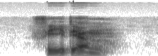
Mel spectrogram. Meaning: plural of Feder
- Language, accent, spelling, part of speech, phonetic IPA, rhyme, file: German, Austria, Federn, noun, [ˈfeːdɐn], -eːdɐn, De-at-Federn.ogg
